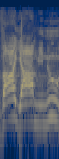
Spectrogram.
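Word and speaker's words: וַיַּאֲמִינוּ: 생긴 말이에요 예쁘게 생겼죠 이렇게 읽어요 바야 민우 라고 읽어요 이게 어떤 말인지 아세요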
